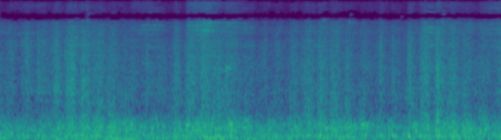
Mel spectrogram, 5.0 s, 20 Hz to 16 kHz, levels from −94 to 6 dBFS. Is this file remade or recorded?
recorded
